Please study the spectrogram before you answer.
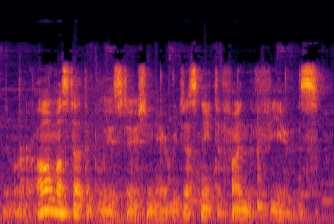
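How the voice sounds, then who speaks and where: A man with a low voice commentates live on his own gameplay. He talks casually and offhandedly with a dry, joking edge, while a keyboard clicks. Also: sing-song, a little fast, a bit bright, soft background music. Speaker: speedrunner commentator.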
